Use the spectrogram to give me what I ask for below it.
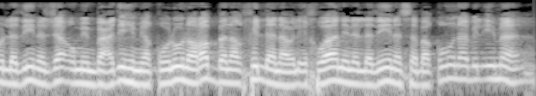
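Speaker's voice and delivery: plain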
